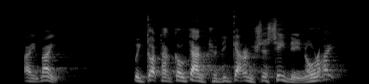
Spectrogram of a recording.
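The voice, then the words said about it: Syllable-timed Cockney, rapid staccato rhythm. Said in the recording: “Cockney, of course, is the traditional accent, and you now hear this syllable-timed Cockney speech ... They speak like this ... Rat-ta-ta-ta-ta-ta-ta-ta-ta.”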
